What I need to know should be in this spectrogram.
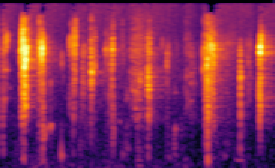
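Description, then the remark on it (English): Someone bites and chews chicken, a quick run of irregular, crisp crunches and wet mouth clicks, fairly quiet, with no talking over it. “Eating my chicken.”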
